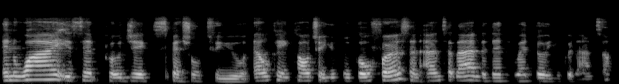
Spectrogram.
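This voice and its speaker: Podcast host, gushy, says it again and again, middle pitch. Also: fairly quick, poor audio. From Zambia. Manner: warm, effusive, repeats praise. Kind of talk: interview podcast.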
